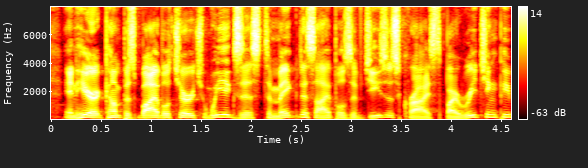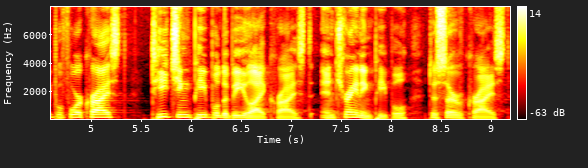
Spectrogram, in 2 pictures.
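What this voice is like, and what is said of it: Polished radio announcer voice. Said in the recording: “You have such a wonderful radio voice.”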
